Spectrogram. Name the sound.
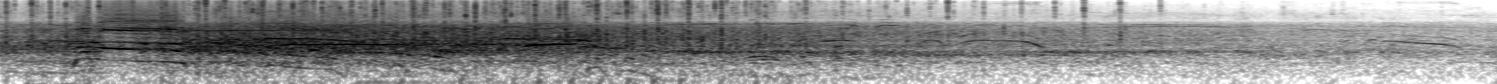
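football crowd roaring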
